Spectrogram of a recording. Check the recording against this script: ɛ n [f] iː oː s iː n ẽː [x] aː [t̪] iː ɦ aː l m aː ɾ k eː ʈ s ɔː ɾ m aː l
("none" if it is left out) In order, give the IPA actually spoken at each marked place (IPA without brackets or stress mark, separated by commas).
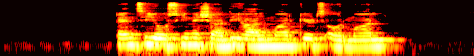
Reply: s, ʃ, d̪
